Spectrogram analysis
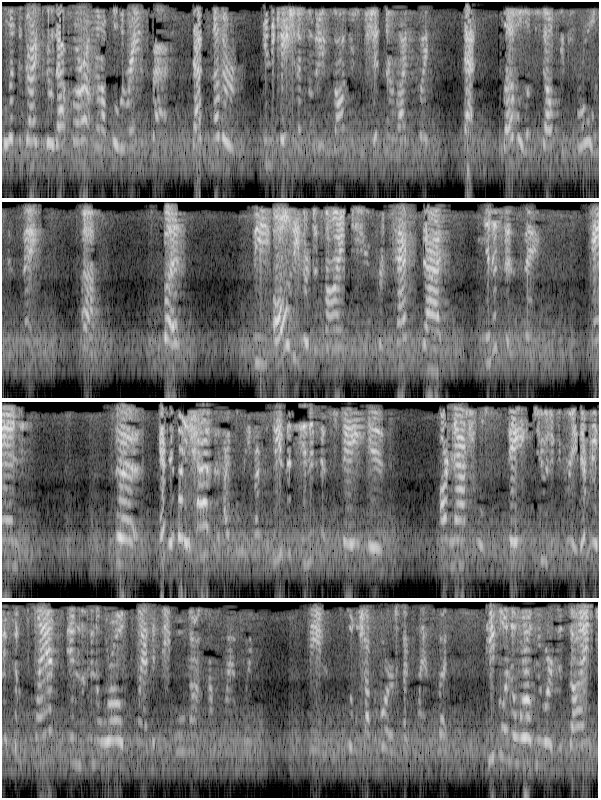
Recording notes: Sorry about the car recording.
